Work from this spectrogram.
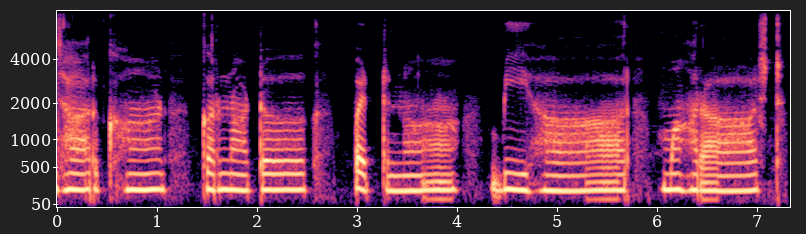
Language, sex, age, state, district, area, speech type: Hindi, female, 60+, Madhya Pradesh, Bhopal, rural, spontaneous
